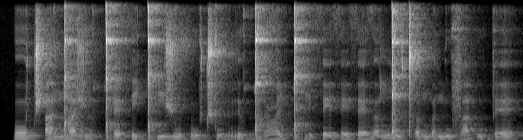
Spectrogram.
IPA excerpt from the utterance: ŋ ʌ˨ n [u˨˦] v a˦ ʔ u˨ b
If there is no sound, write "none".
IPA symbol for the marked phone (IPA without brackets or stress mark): u˨˦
